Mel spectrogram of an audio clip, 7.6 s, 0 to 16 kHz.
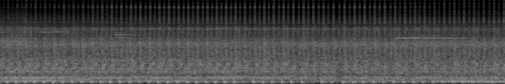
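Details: Royal Enfield Thunderbird 350 single-cylinder with starting problem and misfire, idling at roughly three beats a second with uneven, stumbling firing; spark checked fine, misfire traced to carburettor butterfly, fixed by replacing it.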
